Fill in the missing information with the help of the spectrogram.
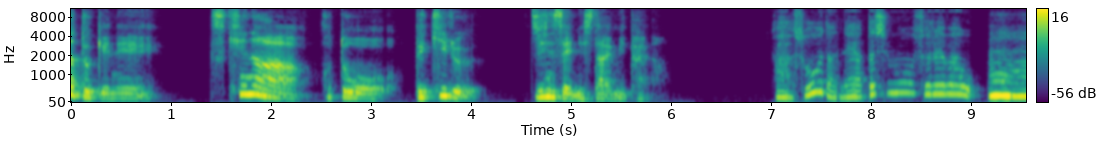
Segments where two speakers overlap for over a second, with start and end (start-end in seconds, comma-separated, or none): none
